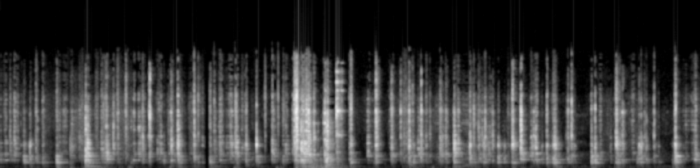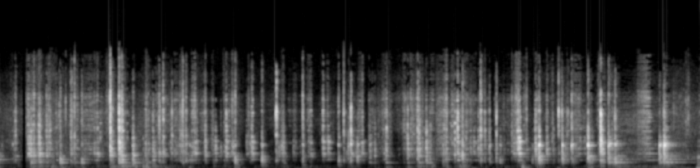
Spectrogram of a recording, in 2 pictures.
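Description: A wrench tightening the bolts of a clutch fan: a steady run of quick metallic clicks and clinks, with a louder clunk about three seconds in.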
